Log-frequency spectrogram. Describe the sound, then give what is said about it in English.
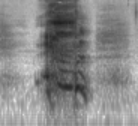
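A single loud, rough cough with a wet sputter bursts out for about half a second, then trails into faint breathy noise. “Cough, spit, sputter.”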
